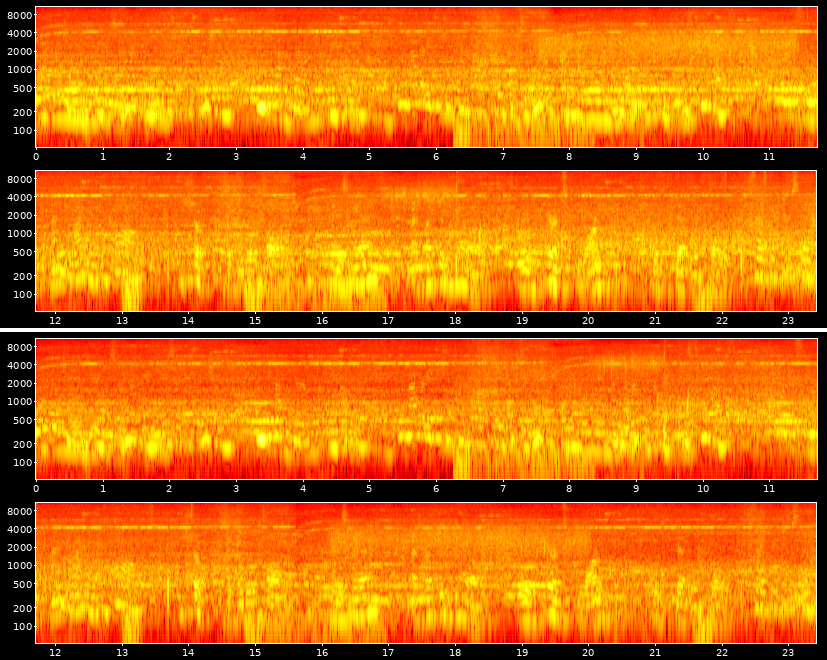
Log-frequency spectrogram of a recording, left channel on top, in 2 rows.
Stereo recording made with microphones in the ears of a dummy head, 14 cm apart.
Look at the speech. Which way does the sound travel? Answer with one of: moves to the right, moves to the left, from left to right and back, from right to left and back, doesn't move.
moves to the left.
